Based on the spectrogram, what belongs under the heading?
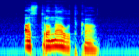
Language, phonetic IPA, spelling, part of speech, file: Polish, [ˌastrɔ̃ˈnawtka], astronautka, noun, Pl-astronautka.ogg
